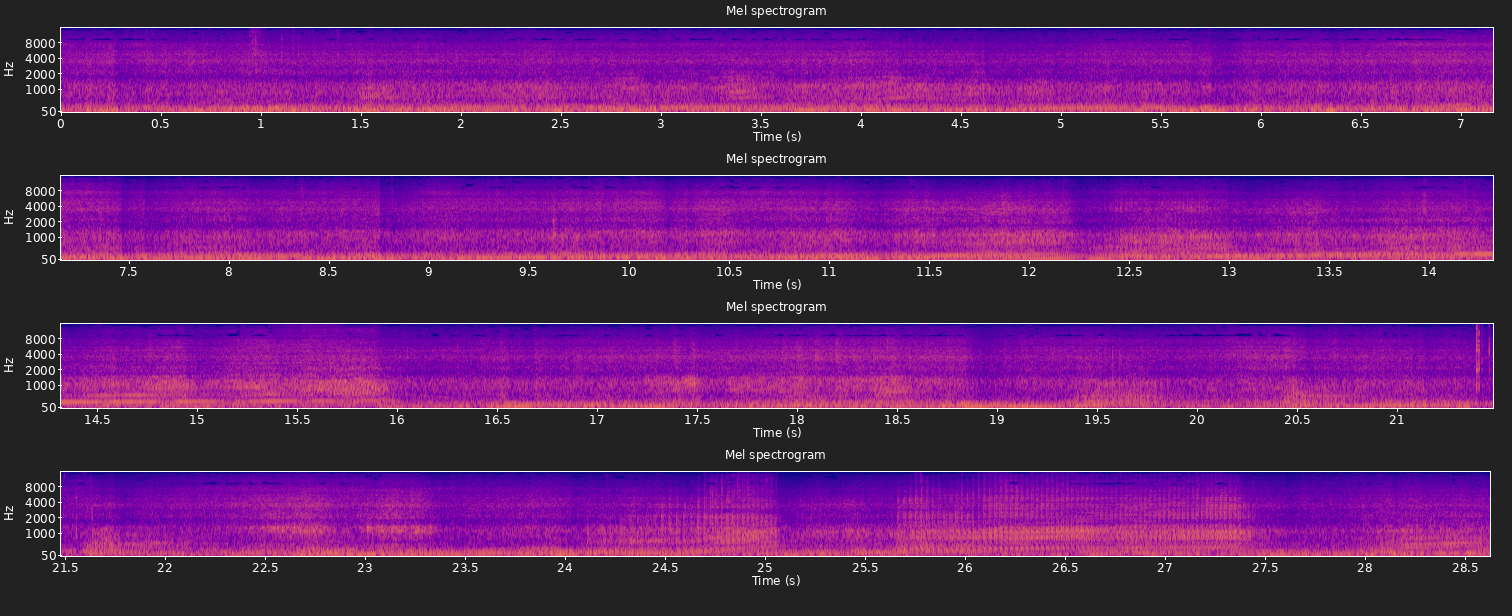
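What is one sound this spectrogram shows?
A car engine roars loudly, revving up and down.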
